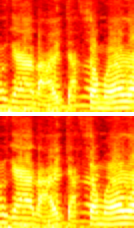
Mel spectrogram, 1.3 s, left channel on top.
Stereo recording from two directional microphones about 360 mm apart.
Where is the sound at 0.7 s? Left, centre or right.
Left.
